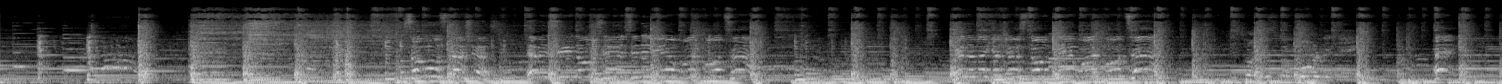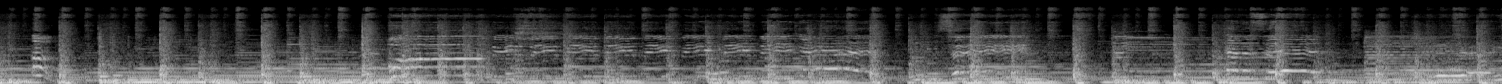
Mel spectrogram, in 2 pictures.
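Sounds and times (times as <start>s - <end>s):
live reggae band playing: 0.0s - 30.0s
man singing through pa: 2.9s - 8.0s, 9.5s - 15.8s, 18.8s - 25.8s, 27.2s - 30.0s.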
